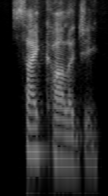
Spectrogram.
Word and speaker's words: psychology: no inglês é que no inglês não tem o p né não fica p é só o s psychology psychology e entender a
